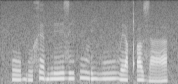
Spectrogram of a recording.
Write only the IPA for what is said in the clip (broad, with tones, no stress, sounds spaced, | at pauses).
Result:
o˨˩˦ b ʊː˨˩˦ x ɛ˥˧ b ŋ eː˦˥ z ɪ˦˥ p u˥˧ l ɾ i˥˧ β uː˦˥ β ɛ˥˧ qʼ ʊ˥˧ z aː˨˩˦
